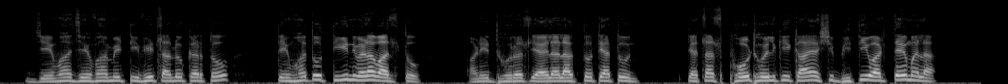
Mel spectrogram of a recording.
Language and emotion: Marathi, fearful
